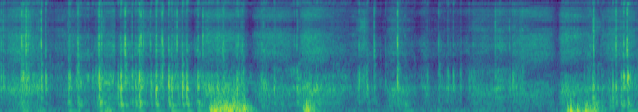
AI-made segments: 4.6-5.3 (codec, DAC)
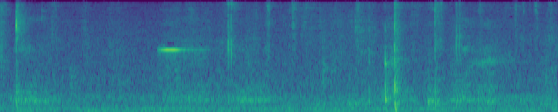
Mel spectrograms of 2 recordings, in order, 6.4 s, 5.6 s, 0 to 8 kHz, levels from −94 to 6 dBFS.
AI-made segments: none

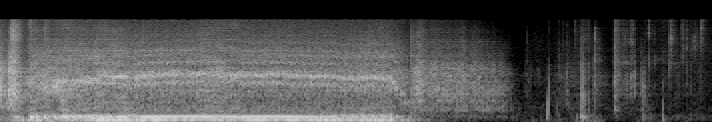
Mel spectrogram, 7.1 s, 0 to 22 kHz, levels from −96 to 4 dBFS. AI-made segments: 0.0-1.3 (codec, DAC); 2.0-2.4; 5.7-7.1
